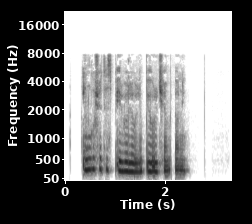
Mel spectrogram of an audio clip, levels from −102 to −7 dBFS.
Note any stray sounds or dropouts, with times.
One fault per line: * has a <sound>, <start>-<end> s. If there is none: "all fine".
* has a dropout, 2.1-2.2 s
